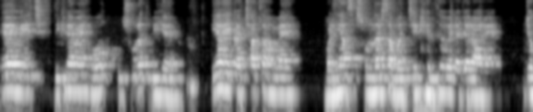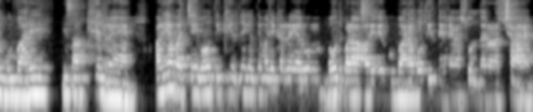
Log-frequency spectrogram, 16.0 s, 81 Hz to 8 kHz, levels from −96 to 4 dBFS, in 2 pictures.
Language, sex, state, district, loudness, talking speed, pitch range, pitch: Hindi, male, Bihar, Jahanabad, -15 LUFS, 195 wpm, 155-180 Hz, 165 Hz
